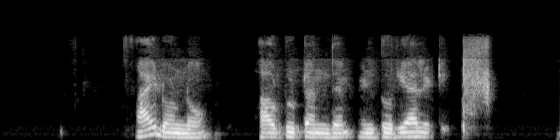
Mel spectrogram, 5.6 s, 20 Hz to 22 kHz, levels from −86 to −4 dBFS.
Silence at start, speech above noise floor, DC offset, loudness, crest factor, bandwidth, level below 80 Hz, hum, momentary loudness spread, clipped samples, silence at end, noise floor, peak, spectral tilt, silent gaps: 1.35 s; 64 dB; under 0.1%; -17 LUFS; 16 dB; 7.8 kHz; -56 dBFS; none; 11 LU; under 0.1%; 0.7 s; -79 dBFS; 0 dBFS; -7 dB/octave; none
